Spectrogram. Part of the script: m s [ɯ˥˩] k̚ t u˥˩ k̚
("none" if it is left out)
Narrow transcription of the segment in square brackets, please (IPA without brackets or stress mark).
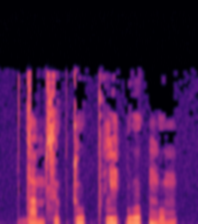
ɯ˨˩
